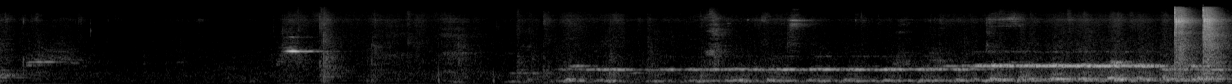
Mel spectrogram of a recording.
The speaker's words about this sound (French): Le vent souffle.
